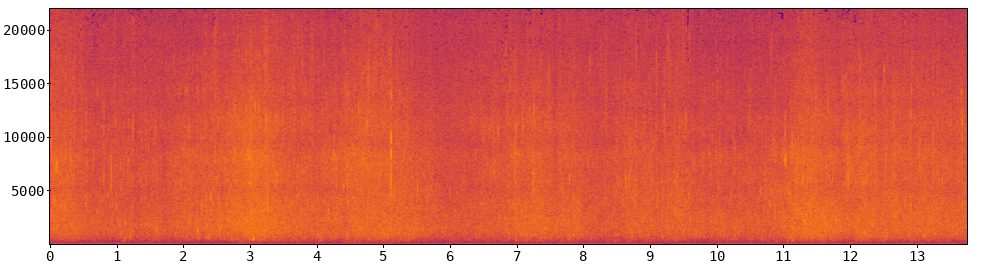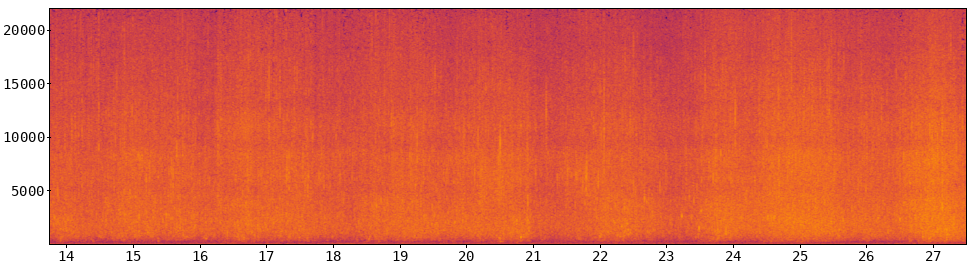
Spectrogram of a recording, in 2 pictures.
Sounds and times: Wave and tidal 0:11.0 - 0:27.5

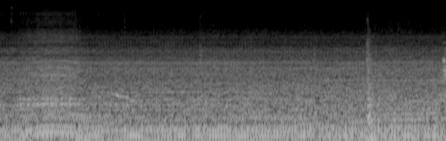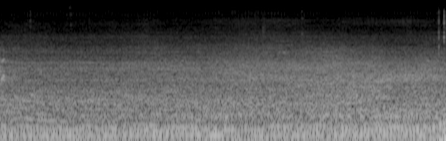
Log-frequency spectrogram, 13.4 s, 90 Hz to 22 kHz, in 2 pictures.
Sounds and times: Traffic Sound 0:10.2 - 0:13.3

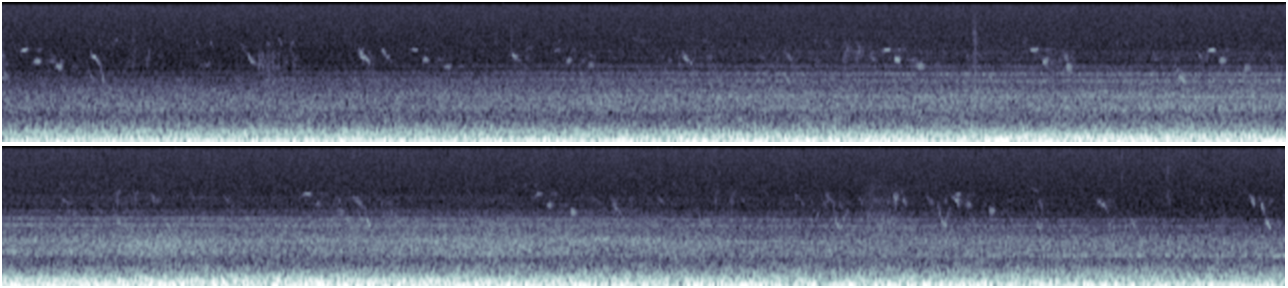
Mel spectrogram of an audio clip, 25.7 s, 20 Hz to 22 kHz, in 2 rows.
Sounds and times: distant drone of traffic 0:00.0 - 0:25.6
local trains 0:00.0 - 0:25.6
sparrows 0:20.8 - 0:24.2
sparrows 0:25.3 - 0:25.6

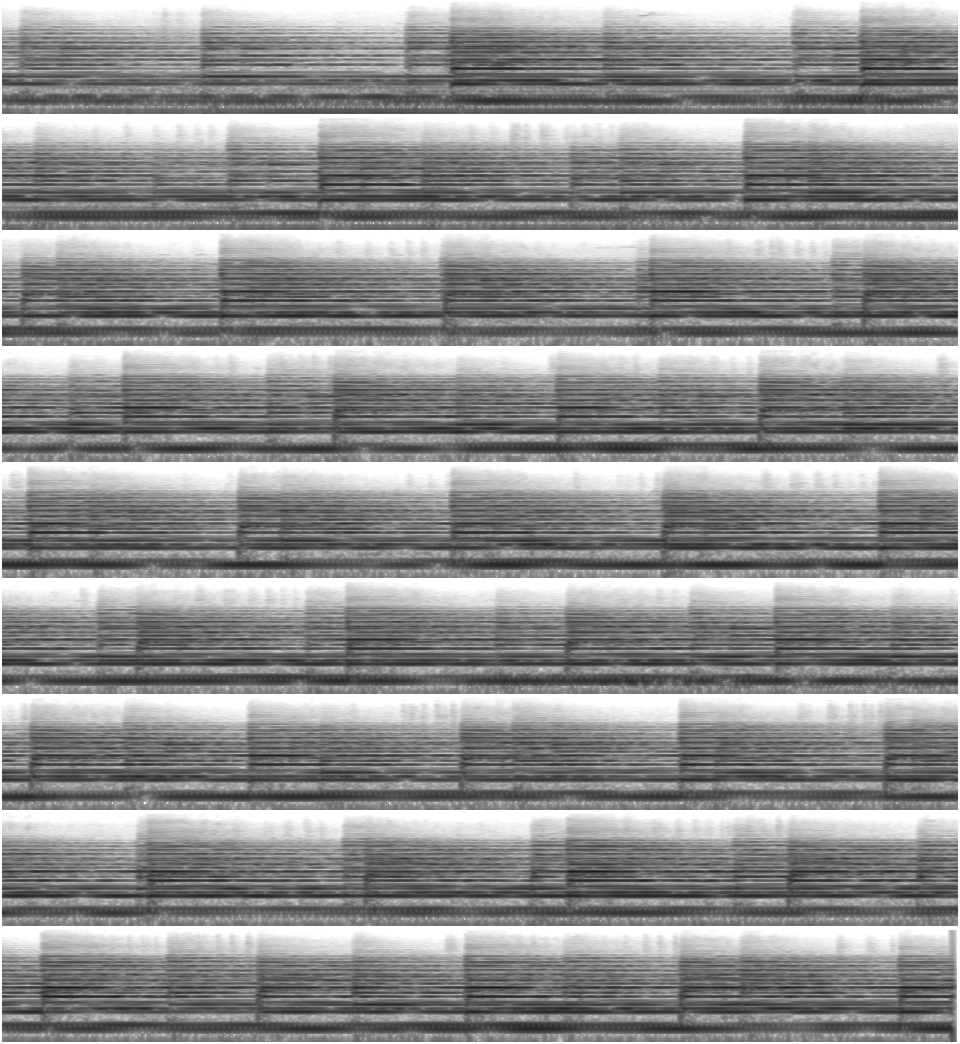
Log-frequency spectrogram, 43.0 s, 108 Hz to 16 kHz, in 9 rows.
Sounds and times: church bells 0:00.0 - 0:43.0
swinging of the bell in the bell tower 0:00.0 - 0:43.0

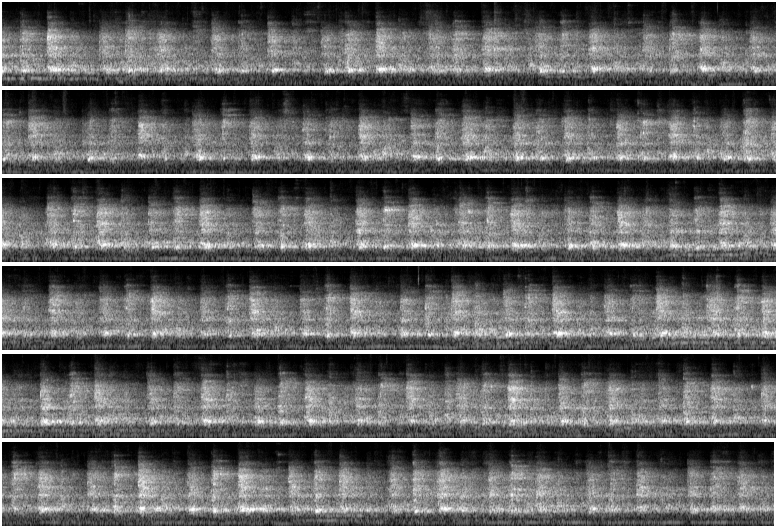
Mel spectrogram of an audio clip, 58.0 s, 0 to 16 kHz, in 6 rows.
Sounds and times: horse patrol walking into a tunnel 0:00.0 - 0:58.0

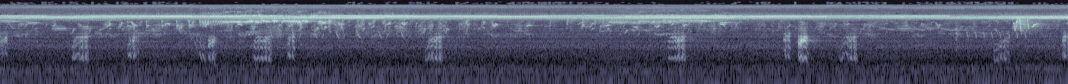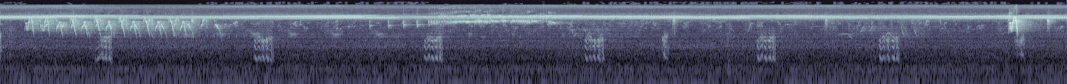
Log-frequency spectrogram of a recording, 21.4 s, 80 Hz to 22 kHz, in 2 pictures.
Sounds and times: Cettis warbler 0:00.0 - 0:21.3
crickets 0:00.0 - 0:21.3
frogs 0:00.0 - 0:21.3

